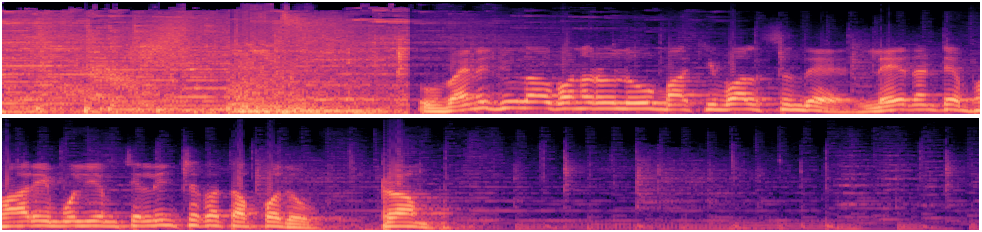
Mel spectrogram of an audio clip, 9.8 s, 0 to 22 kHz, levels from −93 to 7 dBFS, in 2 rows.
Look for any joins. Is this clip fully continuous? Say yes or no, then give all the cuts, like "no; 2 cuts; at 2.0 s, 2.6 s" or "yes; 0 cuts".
yes; 0 cuts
